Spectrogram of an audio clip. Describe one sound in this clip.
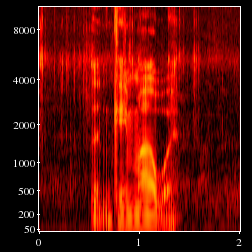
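Poker chips clack together.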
